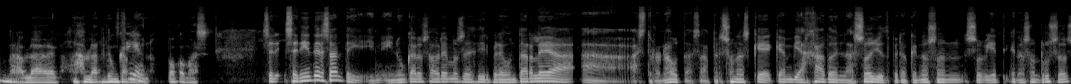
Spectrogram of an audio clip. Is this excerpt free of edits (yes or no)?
yes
